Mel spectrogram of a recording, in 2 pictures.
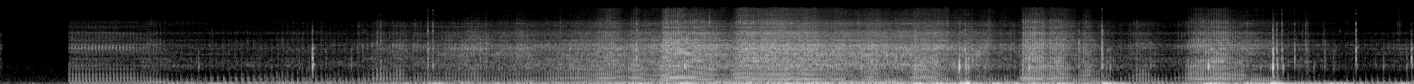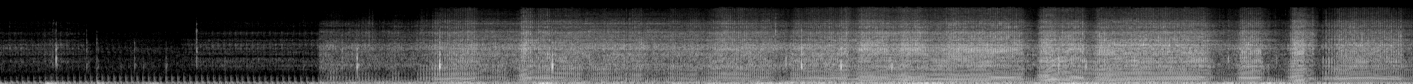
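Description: KTM dirt bike engine revving up and down under load as it is ridden over loose rock, its pitch rising and falling with the throttle. The engine eases off for a few seconds around the middle, and sharp knocks break in here and there.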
